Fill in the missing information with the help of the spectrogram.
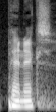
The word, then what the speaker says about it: Penix: And then Michael Penix. Am I saying it right? Penix. – Yeah. Or just say Penix because it's funnier.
